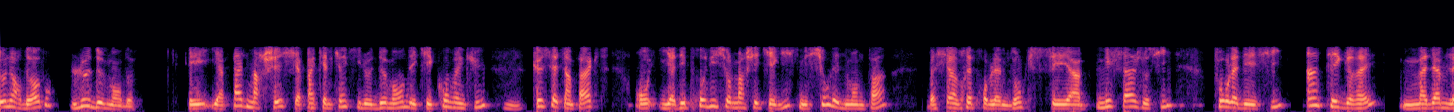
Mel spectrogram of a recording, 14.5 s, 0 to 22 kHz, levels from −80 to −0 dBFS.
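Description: Speech, and the whole thing has been through what sounds like the RealAudio 14.4 codec, the old dial-up RealAudio 1 format. The band runs roughly from 150 Hz to 3.7 kHz with nothing at all above 3.8 kHz, so it's boxed in like a phone line. On top of that the coding damage is heavy, giving that muffled, gargly smear, which fits an 8 kbit/s speech coder squeezing everything into a tiny bit budget.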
